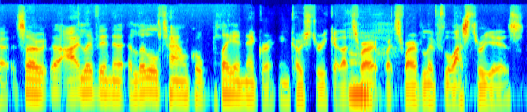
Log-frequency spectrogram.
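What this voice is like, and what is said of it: Semi-Australian-sounding English accent. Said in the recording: “I sound semi-Australian. I'm actually English originally. I just speak to Americans all the time. So my parents make fun of my accent constantly.”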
